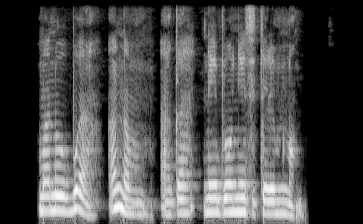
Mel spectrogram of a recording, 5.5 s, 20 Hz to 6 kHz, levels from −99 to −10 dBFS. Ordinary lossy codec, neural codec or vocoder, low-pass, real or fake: none; none; 5.4 kHz; real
